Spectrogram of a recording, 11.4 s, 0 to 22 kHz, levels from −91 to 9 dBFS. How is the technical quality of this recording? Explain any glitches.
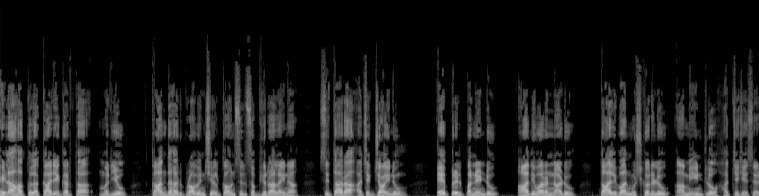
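Listening through the recording, nothing stood out as a technical problem, so there are no glitches to explain.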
